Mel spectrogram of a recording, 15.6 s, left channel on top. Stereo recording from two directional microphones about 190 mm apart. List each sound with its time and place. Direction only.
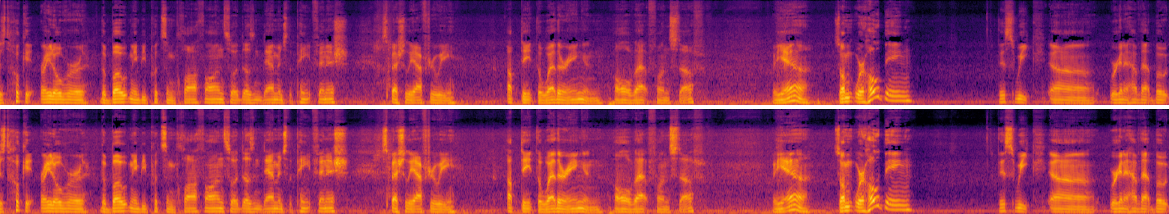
0.0 s speech: 15° left (ahead or behind)
8.9 s speech: 25° left (ahead or behind)
13.3 s speech: 20° left (ahead or behind)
